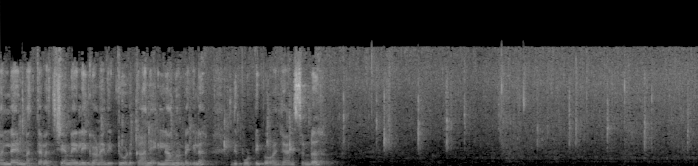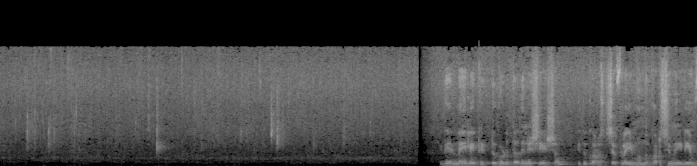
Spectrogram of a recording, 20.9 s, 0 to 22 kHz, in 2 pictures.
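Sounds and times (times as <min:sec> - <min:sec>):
oil crackling and popping: 0:02.5 - 0:11.8, 0:12.6 - 0:13.6
food sizzling in oil: 0:07.2 - 0:20.9.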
